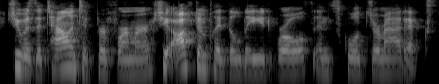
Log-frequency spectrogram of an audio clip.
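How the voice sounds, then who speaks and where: A woman's voice: on the low side, steady tone, normal speed, fairly bright tone. A woman teacher talking to pupils and narrating a children's book aloud. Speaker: elementary teacher reading aloud.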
